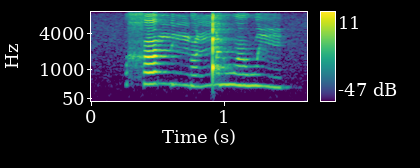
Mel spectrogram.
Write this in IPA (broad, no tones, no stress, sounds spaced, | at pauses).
x ɐ n i ŋ ɵ ŋ͡ǃ ɨ w ɵ w i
